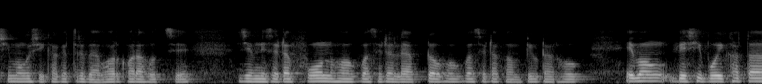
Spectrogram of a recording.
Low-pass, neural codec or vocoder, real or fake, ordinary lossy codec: 5.4 kHz; none; real; AAC, 32 kbps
